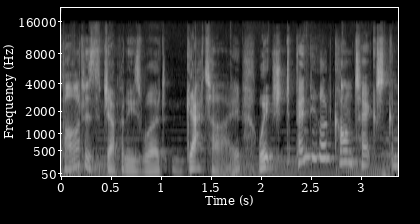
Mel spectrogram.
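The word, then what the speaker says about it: gattai: words to that effect the key is the Japanese I diphthong in this word which is pronounced like the English word I or the i in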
